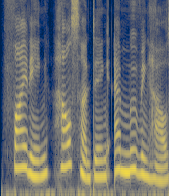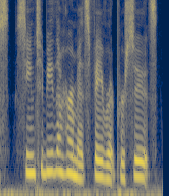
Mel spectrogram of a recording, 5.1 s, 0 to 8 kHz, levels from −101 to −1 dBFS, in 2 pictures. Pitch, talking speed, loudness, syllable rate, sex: 230 Hz, 155 wpm, -16 LUFS, 5.1 syllables/s, female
